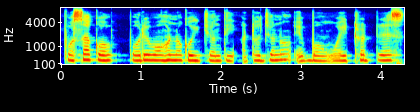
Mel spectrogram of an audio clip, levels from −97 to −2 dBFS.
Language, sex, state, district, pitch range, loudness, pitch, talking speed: Odia, male, Odisha, Malkangiri, 215-235 Hz, -18 LUFS, 225 Hz, 100 wpm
